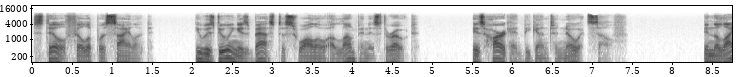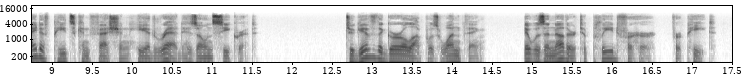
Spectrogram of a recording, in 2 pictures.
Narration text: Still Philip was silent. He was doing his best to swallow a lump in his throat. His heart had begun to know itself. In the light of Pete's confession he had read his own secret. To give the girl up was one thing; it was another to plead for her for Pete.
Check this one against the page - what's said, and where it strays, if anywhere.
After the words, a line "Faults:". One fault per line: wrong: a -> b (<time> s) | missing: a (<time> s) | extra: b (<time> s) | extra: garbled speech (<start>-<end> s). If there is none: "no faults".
Still Philip was silent. He was doing his best to swallow a lump in his throat. His heart had begun to know itself. In the light of Pete's confession he had read his own secret. To give the girl up was one thing; it was another to plead for her for Pete.
Faults:
no faults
